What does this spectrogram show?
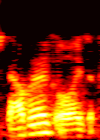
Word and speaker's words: Stahlberg: say your right name right the last name stelberg or is it pronounced a different way or yeah now in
